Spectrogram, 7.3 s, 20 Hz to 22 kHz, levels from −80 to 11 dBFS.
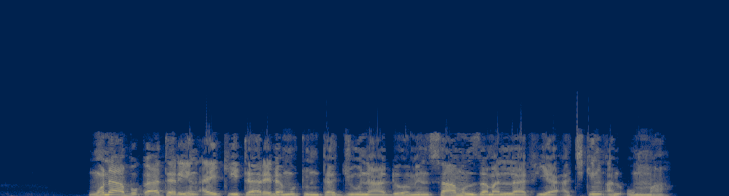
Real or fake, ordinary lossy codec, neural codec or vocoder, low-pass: fake; AAC, 32 kbps; codec, 16 kHz, 8 kbps, FunCodec, trained on LibriTTS, 25 frames a second; 7.2 kHz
